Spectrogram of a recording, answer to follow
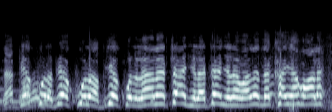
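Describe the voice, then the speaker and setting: Brief: high, quick-talking man pranking outdoors at night, teasing, stammery, loud music under him. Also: steady tone, muffled recording, crowd noise. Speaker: prank video host. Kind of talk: casual prank talk.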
